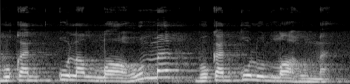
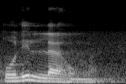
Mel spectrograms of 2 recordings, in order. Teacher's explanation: Jadi hukum asalnya atau kaidah, sebenarnya kaidah utamanya, kaidah asalnya, pertemuan antara dua sukun itu caranya bagaimana? Dengan mengharakatkan sukun yang pertama bil kasri, dengan kasrah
